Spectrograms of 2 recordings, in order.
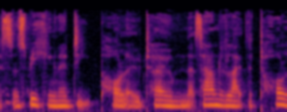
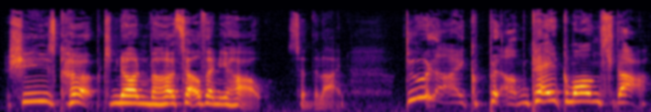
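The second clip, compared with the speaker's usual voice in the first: loud, slow lion voice; 6 semitones higher, 12 dB louder, slower than usual. Acted. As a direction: speak loudly and slowly to her. Lion talks to Alice.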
